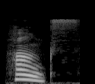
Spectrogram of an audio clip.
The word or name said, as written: hunk's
